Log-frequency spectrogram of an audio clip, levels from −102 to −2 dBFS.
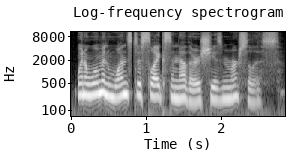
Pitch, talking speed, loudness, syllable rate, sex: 215 Hz, 190 wpm, -15 LUFS, 5.9 syllables/s, female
